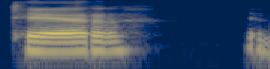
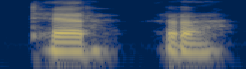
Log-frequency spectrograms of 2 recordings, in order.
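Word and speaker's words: terra: You can see in the first syllable, it's ter, and then the second is ra. So they don't go together. It's not te-ra or ter-a. It's ter-ra.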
